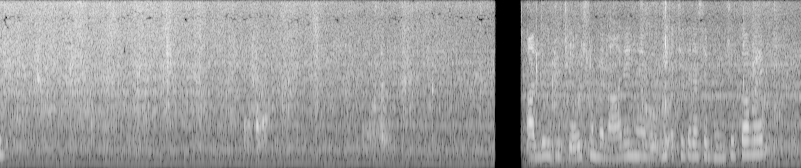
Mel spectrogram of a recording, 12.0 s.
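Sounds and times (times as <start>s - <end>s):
oil sizzling: 0.0s - 7.4s.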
